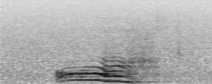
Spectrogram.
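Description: A man's voice: one drawn-out vocal sound of under a second, about half a second in, held level and then falling in pitch.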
